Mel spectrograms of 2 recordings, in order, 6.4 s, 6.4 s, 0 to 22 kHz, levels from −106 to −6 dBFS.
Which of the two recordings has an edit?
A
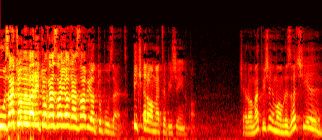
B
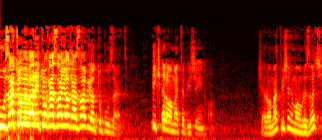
A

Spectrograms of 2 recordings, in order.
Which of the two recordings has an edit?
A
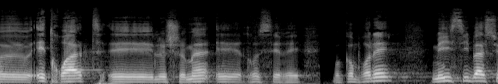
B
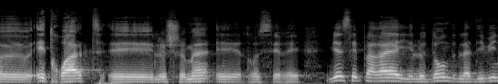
A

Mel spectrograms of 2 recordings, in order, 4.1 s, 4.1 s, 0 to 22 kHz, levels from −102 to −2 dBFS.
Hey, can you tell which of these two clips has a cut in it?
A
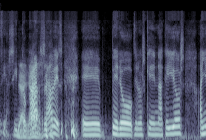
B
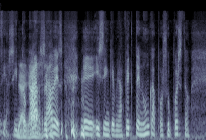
A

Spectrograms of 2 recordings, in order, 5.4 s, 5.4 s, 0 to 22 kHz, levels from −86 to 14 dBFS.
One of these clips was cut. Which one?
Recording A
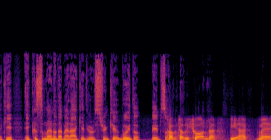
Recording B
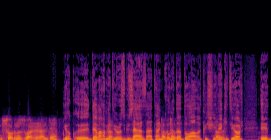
B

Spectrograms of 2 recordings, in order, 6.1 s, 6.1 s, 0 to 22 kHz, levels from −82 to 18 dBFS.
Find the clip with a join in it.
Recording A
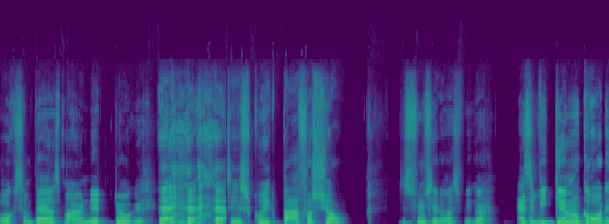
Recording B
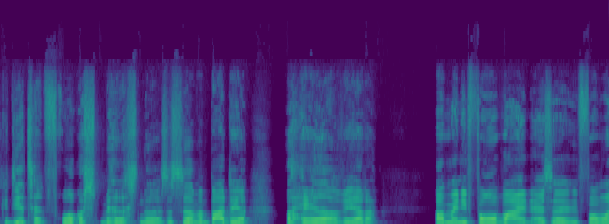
A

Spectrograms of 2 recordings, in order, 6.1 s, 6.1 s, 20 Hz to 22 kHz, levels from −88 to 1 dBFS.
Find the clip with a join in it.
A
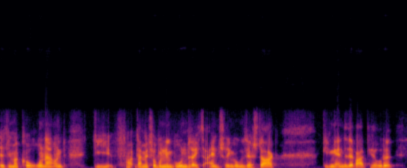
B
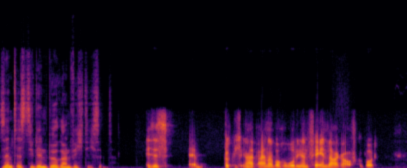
B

